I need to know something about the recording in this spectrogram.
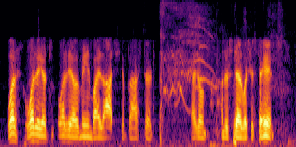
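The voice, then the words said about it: Fake Scottish accent, Groundskeeper Willie. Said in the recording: “talk in a fake Scottish accent for us ... do your best Willie the groundskeeper accent”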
